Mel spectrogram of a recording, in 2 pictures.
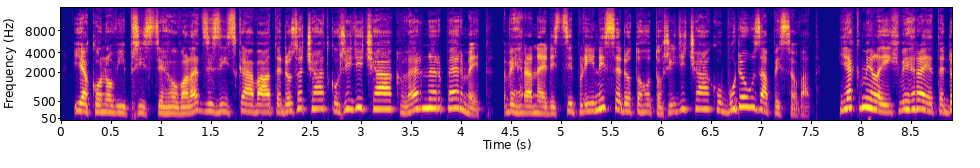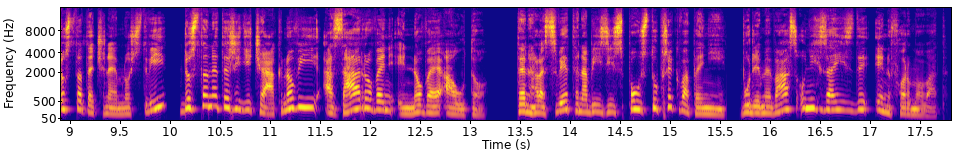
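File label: female Czech commercial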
